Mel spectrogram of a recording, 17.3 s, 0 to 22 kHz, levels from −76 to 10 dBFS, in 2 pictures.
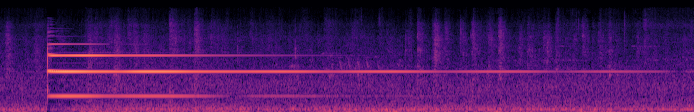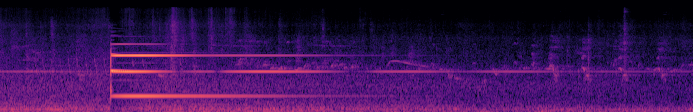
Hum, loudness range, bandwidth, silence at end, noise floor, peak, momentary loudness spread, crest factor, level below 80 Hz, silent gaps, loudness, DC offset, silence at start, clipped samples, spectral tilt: none; 23 LU; 17 kHz; 0 s; -38 dBFS; 0 dBFS; 28 LU; 18 dB; -42 dBFS; none; -13 LUFS; under 0.1%; 0 s; under 0.1%; -2.5 dB/octave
